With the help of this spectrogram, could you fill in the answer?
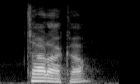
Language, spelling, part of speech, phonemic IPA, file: Arabic, ترك, verb, /ta.ra.ka/, Ar-ترك.ogg
- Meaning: 1. to leave, to relinquish 2. to allow, to permit, to let someone do what he likes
